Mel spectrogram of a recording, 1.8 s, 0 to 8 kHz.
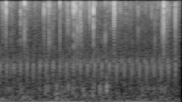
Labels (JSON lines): {"label": "biophony, rattle", "recorder": "SoundTrap 500"}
